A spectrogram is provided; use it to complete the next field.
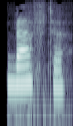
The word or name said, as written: bafta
